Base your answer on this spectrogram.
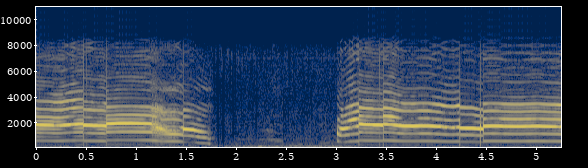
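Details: Male domestic cat telling another male off: two sustained, rich wailing yowls, the first falling toward its end, separated by a brief quiet gap, with faint clicks.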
